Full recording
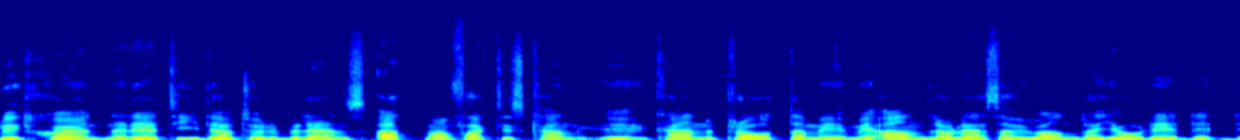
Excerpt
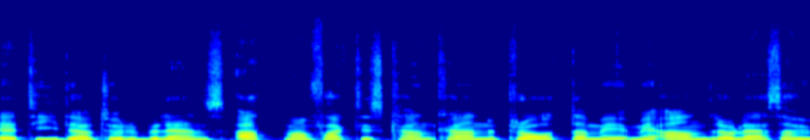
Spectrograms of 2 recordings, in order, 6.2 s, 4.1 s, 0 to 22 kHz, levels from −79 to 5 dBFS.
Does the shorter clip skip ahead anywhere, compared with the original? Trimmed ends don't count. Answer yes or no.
yes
